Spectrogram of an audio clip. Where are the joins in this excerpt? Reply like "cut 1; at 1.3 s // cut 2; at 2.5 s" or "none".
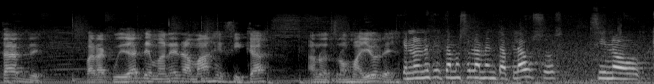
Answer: cut 1; at 3.9 s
